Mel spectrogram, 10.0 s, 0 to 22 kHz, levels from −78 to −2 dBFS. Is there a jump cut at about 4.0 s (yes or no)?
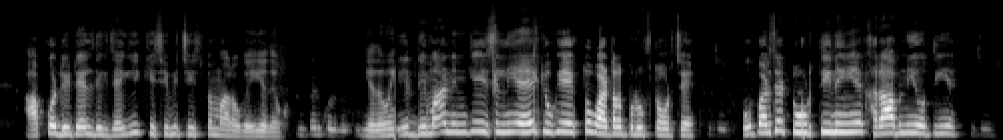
yes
